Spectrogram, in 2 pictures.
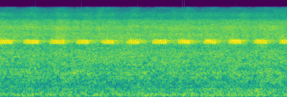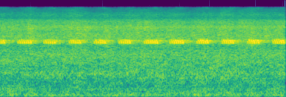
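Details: A male cricket's mating call on a still summer night: shrill, closely spaced chirps repeating steadily at about four per second against soft background hiss.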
